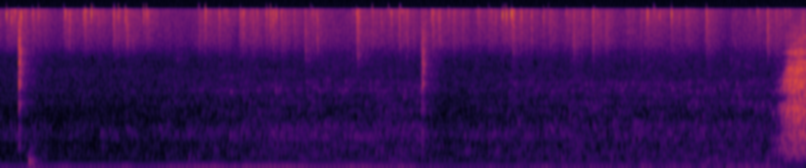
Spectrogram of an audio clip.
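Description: Quiet room tone with a steady low hum, a faint rise and fall of soft noise in the middle, and two light clicks, one at the start and one about five seconds in.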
